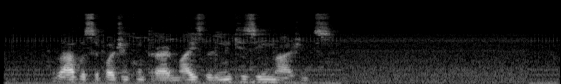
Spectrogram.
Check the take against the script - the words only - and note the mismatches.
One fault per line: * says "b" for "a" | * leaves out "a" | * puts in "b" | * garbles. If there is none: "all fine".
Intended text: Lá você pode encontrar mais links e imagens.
all fine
